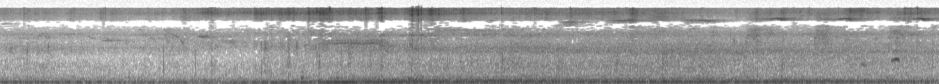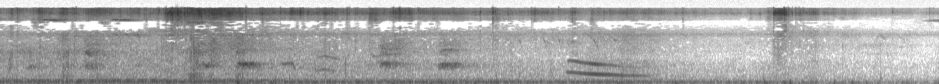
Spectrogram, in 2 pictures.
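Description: Young standard poodle puppies giving a few short, high yips and then one falling whine, over a steady low hum.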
